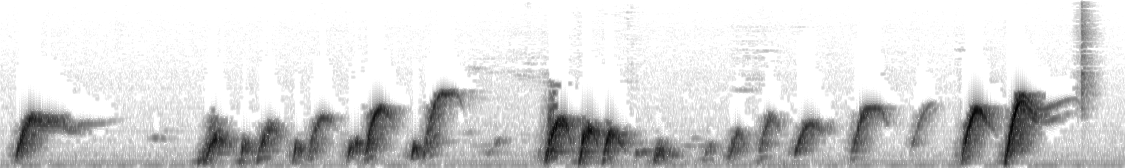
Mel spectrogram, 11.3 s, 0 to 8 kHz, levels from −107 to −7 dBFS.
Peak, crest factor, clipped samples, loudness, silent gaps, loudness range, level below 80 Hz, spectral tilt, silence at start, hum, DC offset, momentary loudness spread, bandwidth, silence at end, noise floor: 0 dBFS; 24 dB; under 0.1%; -22 LUFS; none; 10 LU; -66 dBFS; -10 dB/octave; 0.15 s; none; under 0.1%; 22 LU; 6.4 kHz; 0.4 s; -68 dBFS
